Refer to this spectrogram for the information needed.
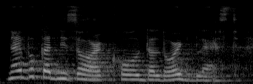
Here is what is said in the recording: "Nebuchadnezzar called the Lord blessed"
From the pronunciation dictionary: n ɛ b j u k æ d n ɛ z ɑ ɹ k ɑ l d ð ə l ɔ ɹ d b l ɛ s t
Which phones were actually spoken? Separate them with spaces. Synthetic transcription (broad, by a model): n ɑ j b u k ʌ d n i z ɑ ɹ k ɑ l d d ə l ɔ ɹ d b l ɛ s t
